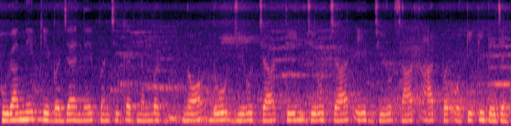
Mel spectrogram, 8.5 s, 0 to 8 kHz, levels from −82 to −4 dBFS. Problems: constant background noise, background conversations at intervals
